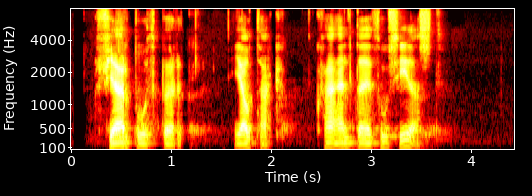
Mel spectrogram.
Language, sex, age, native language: Icelandic, male, 30-39, Icelandic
